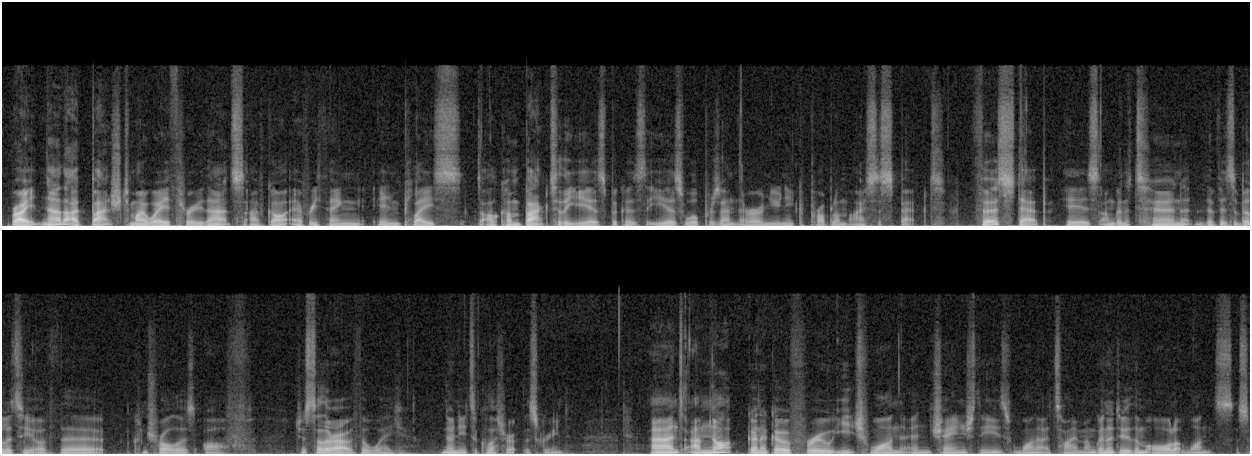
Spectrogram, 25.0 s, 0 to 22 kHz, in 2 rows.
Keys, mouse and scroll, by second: 0.0-0.8 drag, 0.8-1.2 scroll up 1, 1.2-7.5 shift+middle drag, 7.9-8.3 scroll up 1, 8.3-9.3 middle drag, 9.3 scroll up 1, 9.5-11.2 middle drag, 11.2 click, 14.8 click, 15.8-17.6 middle drag, 17.6 scroll up 1, 17.9 shift+middle drag, 18.2-19.9 scroll up 4, 18.5 middle click, 20.7 click.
